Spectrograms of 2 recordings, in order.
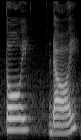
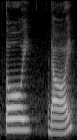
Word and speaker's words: tôi đói: Ensuite, si vous avez envie de manger, pour dire j'ai faim, en vietnamien, c'est tôi đói, qui se prononce tôi đói.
